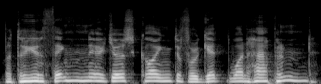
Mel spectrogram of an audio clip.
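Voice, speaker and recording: A man's voice: on the high side, steady tone, moderate pace, warm tone, voice pushed up, lightly acted. A man voicing an elderly, weary pony ruler with a quavering, solemn delivery in a story reading.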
